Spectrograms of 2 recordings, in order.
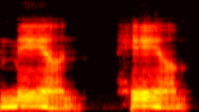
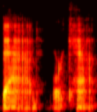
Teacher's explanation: You could hear not just one vowel sound but kind of two vowel sounds connected together like a a kad or something like that.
